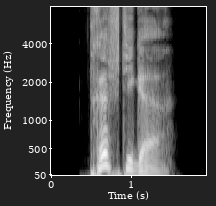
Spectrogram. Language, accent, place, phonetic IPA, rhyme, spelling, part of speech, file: German, Germany, Berlin, [ˈtʁɪftɪɡɐ], -ɪftɪɡɐ, triftiger, adjective, De-triftiger.ogg
- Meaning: 1. comparative degree of triftig 2. inflection of triftig: strong/mixed nominative masculine singular 3. inflection of triftig: strong genitive/dative feminine singular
